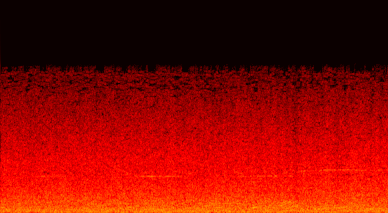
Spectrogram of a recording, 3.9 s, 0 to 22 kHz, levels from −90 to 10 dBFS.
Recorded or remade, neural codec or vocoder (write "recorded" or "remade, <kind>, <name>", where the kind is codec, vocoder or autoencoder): recorded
